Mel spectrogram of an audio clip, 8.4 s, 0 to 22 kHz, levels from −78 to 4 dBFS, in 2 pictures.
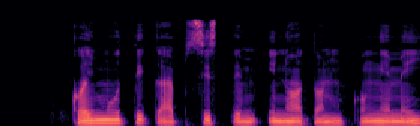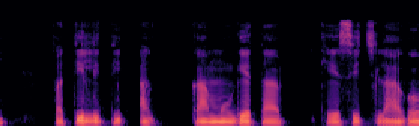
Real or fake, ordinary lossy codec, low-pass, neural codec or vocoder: real; none; 10.8 kHz; none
